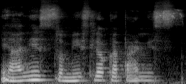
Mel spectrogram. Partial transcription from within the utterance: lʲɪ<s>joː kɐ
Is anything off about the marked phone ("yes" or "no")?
yes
